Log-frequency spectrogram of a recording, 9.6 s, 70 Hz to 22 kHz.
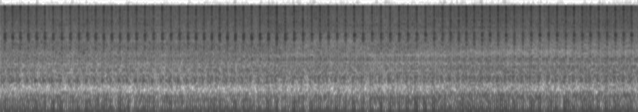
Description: Knocking sound from my 1984 Volkswagen Vanagon?? It was fine yesterday. Any ideas?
